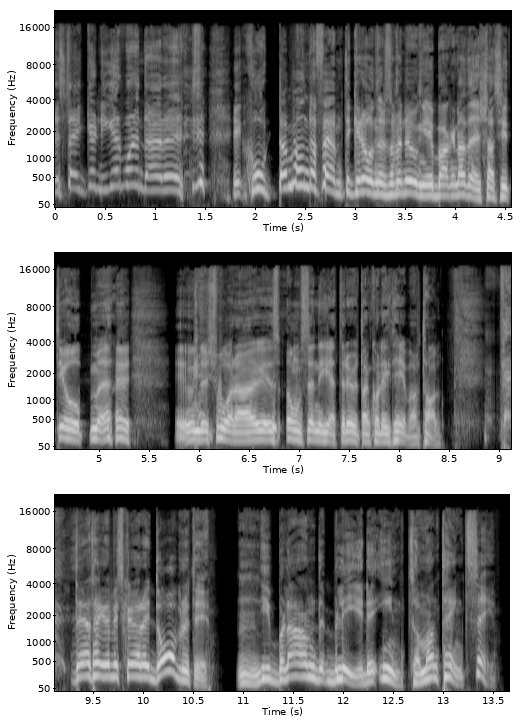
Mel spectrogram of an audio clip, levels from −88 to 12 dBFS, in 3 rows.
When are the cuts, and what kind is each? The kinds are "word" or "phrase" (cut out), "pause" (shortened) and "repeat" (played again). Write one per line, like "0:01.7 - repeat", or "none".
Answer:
0:12.7 - word

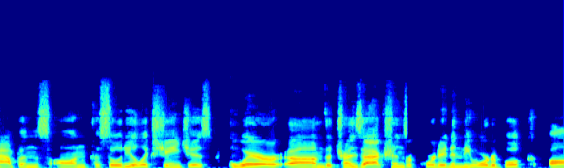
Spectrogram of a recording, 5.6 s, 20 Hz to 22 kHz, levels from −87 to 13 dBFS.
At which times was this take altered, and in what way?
0:02.2 - pause
0:04.1 - word

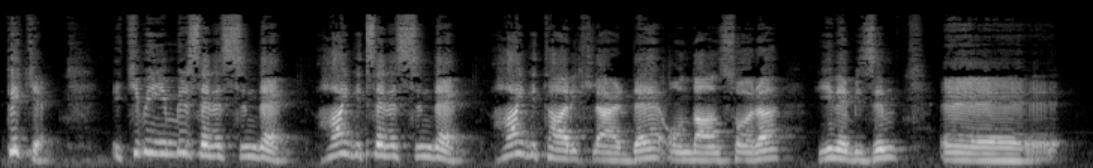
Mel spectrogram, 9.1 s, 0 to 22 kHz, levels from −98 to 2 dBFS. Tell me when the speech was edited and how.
0:03.0 - repeat

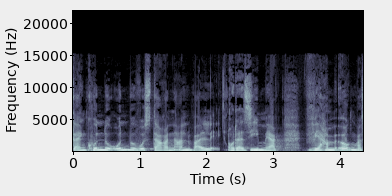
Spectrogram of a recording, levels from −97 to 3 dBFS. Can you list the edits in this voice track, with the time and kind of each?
0:02.2 - word

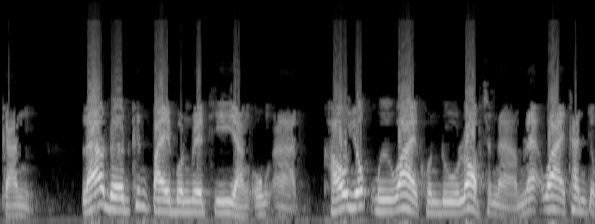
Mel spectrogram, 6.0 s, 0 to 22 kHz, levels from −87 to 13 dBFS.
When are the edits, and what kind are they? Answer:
0:03.1 - pause

